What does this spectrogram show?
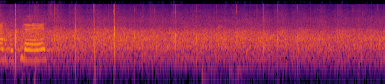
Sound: audience applauding

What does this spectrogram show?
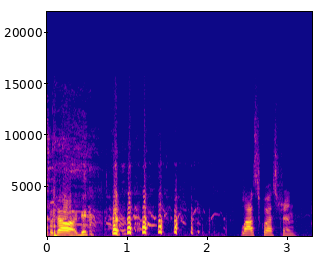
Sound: both laughing

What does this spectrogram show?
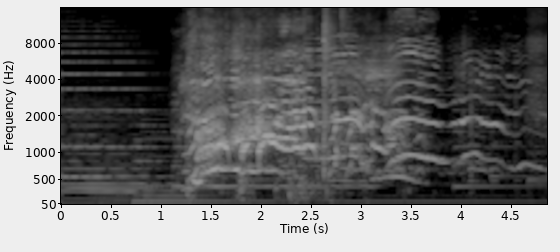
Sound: cheering

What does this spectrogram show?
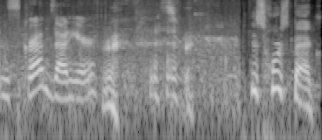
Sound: they laugh

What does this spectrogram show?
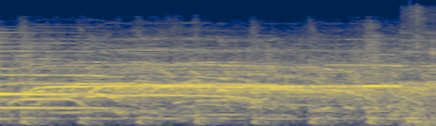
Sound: audience cheering

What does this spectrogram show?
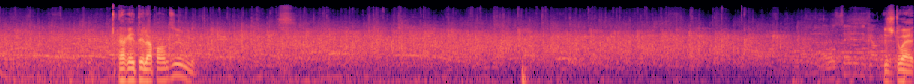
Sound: applause

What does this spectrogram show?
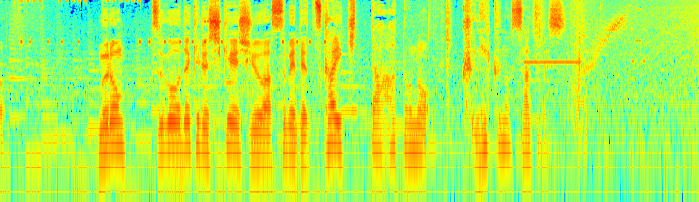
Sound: device beeps

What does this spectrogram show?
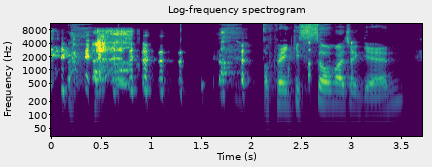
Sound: laughing

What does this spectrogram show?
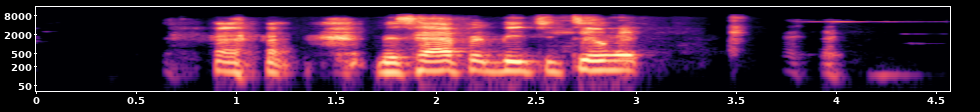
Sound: chuckling

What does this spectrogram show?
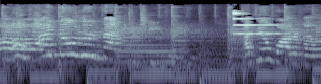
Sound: ding

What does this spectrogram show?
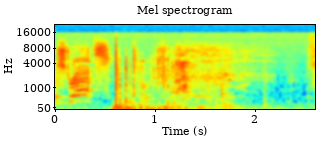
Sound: ball thuds

